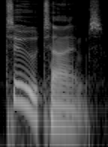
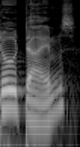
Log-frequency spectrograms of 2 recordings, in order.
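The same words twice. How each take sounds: First: The T sounds are crisp, strong T's. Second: The T sounds soft, almost like a D. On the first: The speaker calls it right. "It's two times. In the American accent" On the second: The speaker calls it wrong. "It's not two times"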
